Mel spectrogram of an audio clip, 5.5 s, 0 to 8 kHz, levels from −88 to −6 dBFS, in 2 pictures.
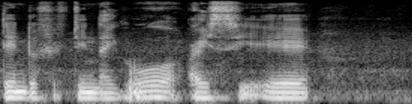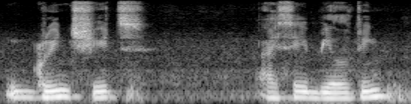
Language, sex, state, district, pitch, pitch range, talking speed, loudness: Nagamese, male, Nagaland, Dimapur, 120 Hz, 115-130 Hz, 120 wpm, -17 LUFS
